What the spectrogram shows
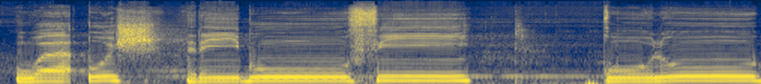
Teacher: Huruf lu kita panjangkan dua harakat karena wau sukun di depannya.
